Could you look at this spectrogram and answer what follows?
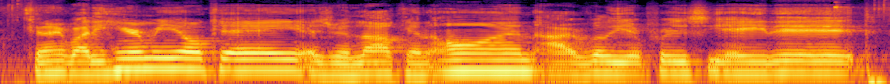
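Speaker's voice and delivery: ordinary delivery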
